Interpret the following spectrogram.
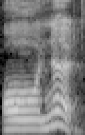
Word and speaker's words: honor: An honor, again H is silent. I repeat again, honor.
